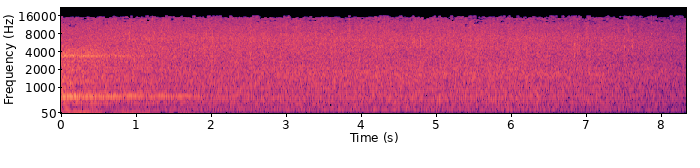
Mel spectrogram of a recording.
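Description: Even, rain-like hiss of noise that slowly fades out as an electronic dance track ends, with the last held notes ringing faintly and dying away in the first two seconds.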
